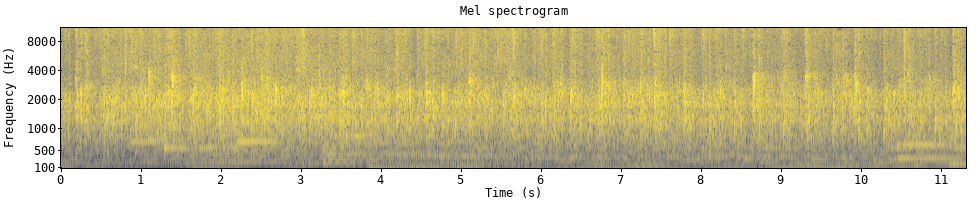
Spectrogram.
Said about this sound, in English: Clap your hands.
